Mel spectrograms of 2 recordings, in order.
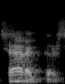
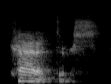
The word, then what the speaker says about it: characters: It's not characters, it's characters, characters, okay?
